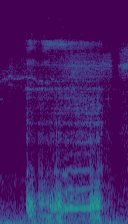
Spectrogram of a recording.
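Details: A sleeping French Bulldog puppy snoring: one drawn-out, low rattling snore with a faint steady tone through it; ordinary snoring.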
